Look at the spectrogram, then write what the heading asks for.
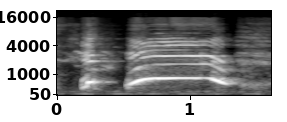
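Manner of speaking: real shrieking burst of laughter; loud high laugh. Real, not acted. Host amused by British women's anger, shrieking laugh. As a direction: let out one long, high, loud cackle.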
